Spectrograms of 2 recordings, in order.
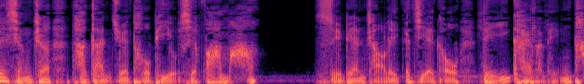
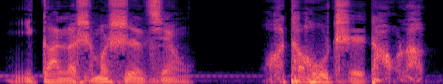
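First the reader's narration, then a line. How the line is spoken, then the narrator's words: Cold imagined accusation. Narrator (Chinese): 照片中的外公冷冷的似乎在说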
